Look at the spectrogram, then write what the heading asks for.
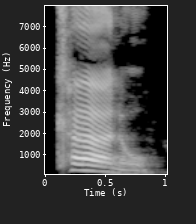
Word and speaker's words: colonel: It's So even though it's olo here, it becomes Colonel. Colonel. Sounds very different maybe to what you expect it to be.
